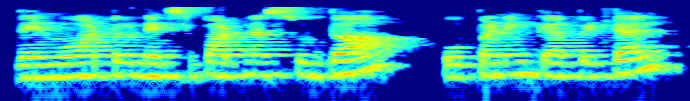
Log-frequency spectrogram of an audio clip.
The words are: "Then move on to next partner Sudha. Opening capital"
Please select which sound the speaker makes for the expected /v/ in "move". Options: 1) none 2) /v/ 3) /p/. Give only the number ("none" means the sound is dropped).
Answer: 1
